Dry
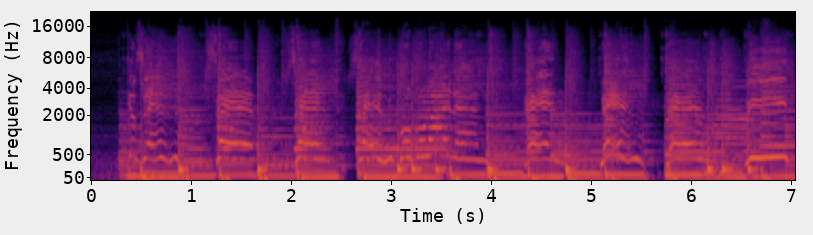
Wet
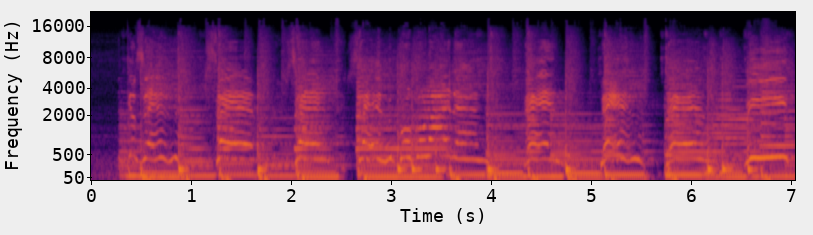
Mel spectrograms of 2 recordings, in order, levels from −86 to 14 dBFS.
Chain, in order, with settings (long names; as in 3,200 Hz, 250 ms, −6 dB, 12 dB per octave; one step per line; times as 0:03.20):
dynamic equaliser 3,200 Hz, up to +6 dB, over −49 dBFS, Q 5.9
level +5 dB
